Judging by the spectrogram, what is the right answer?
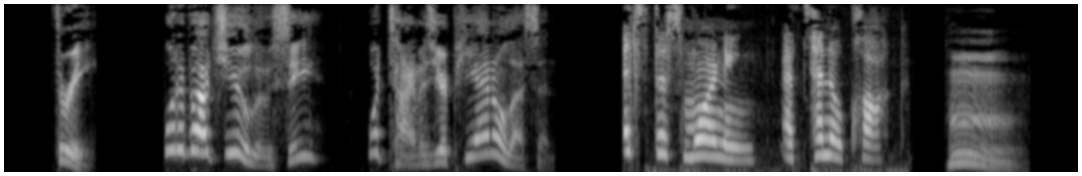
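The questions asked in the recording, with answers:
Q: What about you, Lucy? What time is your piano lesson?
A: 10 o'clock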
